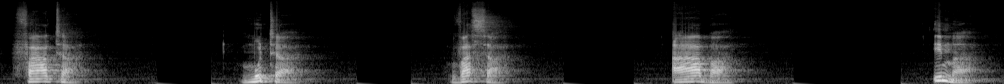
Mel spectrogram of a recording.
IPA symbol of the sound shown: ɐ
